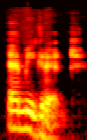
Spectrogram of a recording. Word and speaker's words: emigrant: And this whole becomes emigrant. If you look at this little sign looks like apostrophe, which is not apostrophe. This sign shows which syllable will be stressed.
